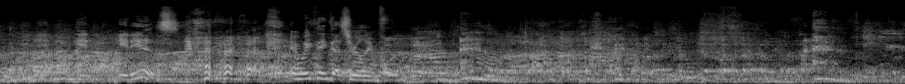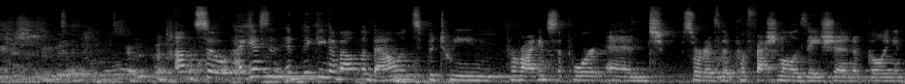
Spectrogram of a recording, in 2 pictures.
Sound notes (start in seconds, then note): 4.7 laughter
